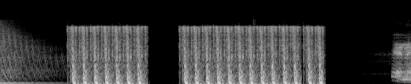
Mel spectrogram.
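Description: Title-sequence sound effects: a loud hit that fades over about a second, then two bursts of rapid, evenly spaced mechanical rattling, about a dozen clicks a second, like machine-gun fire.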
